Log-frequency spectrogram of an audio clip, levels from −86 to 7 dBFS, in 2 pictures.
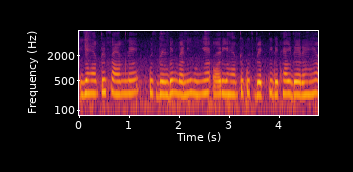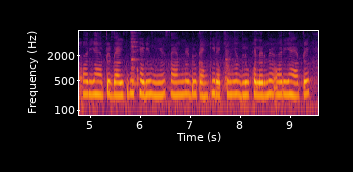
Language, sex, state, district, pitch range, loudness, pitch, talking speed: Hindi, female, Bihar, Saharsa, 235-255 Hz, -16 LUFS, 245 Hz, 230 wpm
